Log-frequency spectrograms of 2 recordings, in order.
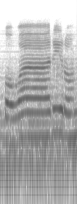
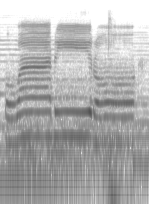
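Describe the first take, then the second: First: The final vowel is kept short. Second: The final vowel is held long. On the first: The reading continues past this word. "ketika diwasulkan maka rohnya dibaca pendek" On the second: The reading stops at this word. "ketika wakof itu dibaca panjang rohnya yang akhir"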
